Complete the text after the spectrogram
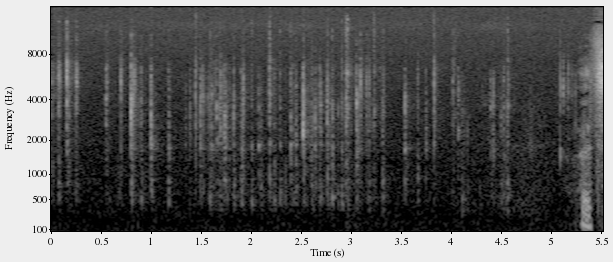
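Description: Keys on a keyboard click as someone types.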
